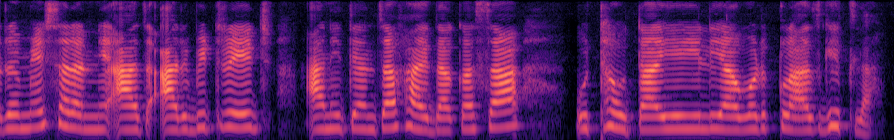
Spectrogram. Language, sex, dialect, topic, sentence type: Marathi, female, Standard Marathi, banking, statement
